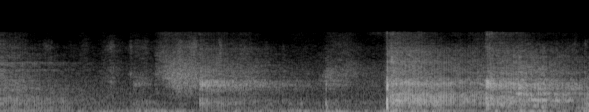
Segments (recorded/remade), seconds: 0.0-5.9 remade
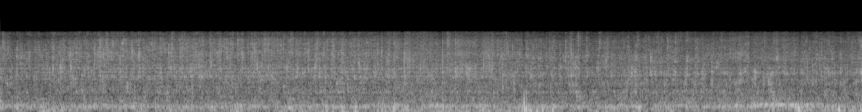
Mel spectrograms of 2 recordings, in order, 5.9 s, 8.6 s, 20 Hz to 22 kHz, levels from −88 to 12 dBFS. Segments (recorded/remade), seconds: 0.0-3.8 recorded; 3.8-4.9 remade; 4.9-6.9 recorded; 6.9-8.0 remade; 8.0-8.6 recorded

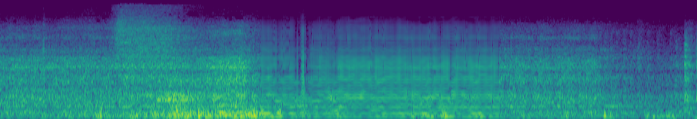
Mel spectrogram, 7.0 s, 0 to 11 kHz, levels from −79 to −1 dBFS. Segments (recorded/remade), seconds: 0.0-2.6 recorded; 2.6-5.0 remade; 5.0-7.0 recorded

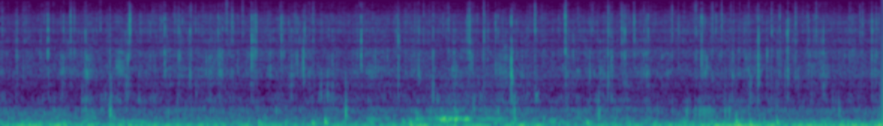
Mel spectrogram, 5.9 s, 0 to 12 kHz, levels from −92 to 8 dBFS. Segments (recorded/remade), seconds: 0.0-5.9 recorded

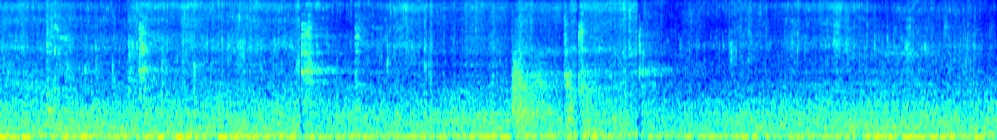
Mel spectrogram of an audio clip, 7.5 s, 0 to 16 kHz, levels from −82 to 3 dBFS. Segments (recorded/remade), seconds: 0.0-3.2 recorded; 3.2-4.8 remade; 4.8-7.5 recorded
